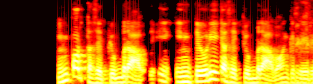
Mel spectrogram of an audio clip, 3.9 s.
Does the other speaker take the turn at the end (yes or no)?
no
